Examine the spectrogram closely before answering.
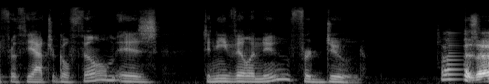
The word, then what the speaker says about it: Villeneuve: So our last nominee by the DGA for theatrical film is Denis Villeneuve for Dune.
